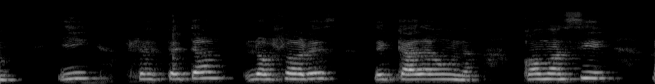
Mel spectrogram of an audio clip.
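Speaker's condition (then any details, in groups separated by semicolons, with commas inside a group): Cerebral palsy; speech not very good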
